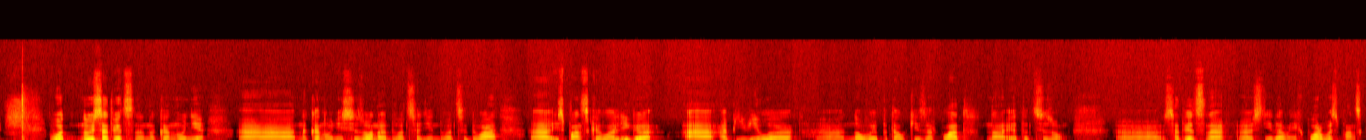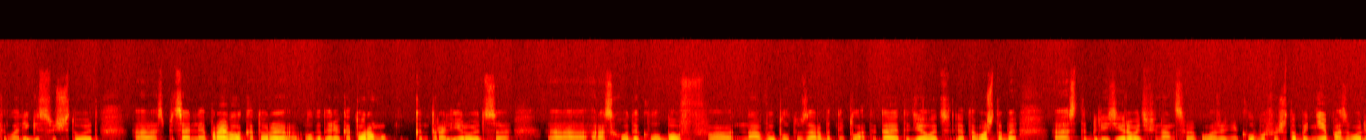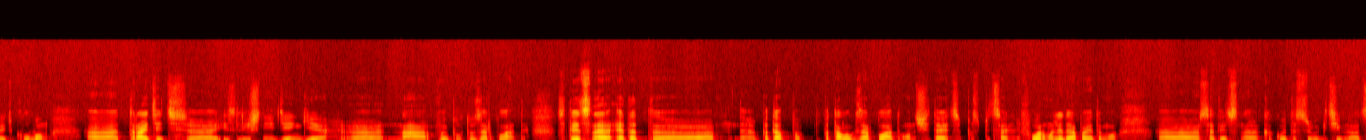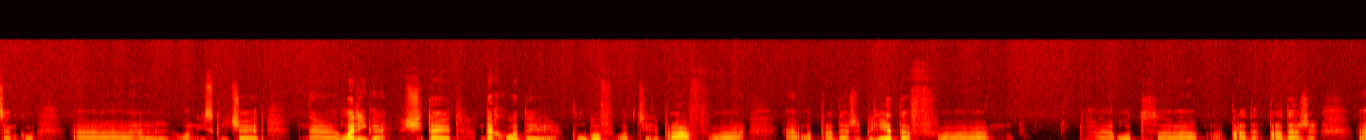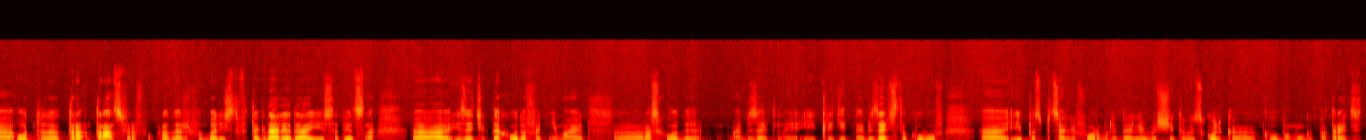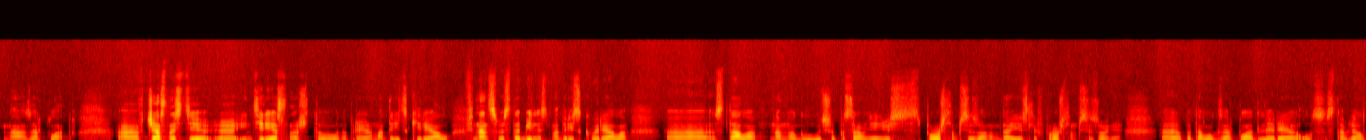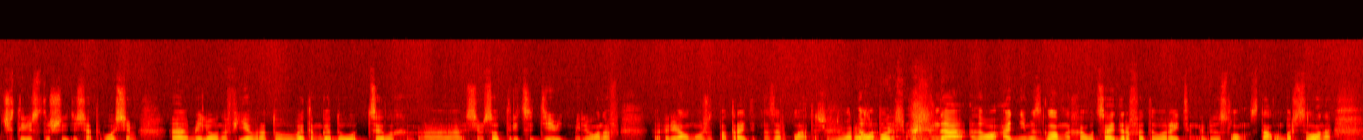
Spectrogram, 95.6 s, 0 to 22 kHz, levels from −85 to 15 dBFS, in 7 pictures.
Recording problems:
thin; very; fading below 300 Hz
hiss; noticeable; throughout; 20 dB below the speech

